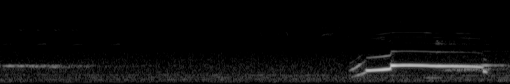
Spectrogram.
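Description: A common loon gives a long, mournful note that swoops upward, then holds steady and clear for over a second, after a faint earlier wail and quiet background hum.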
